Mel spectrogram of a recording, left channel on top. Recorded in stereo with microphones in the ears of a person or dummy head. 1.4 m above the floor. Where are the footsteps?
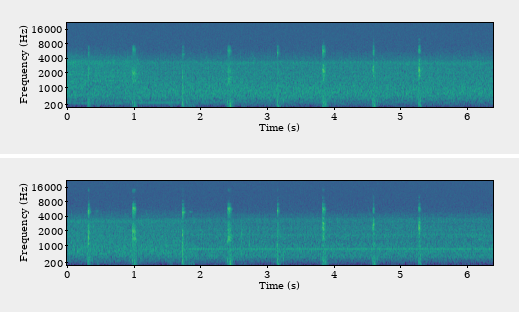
60° right (ahead or behind); by 5.4 s centre (ahead or behind).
